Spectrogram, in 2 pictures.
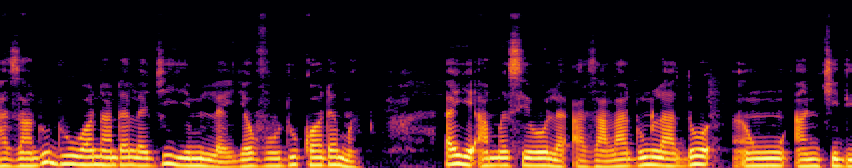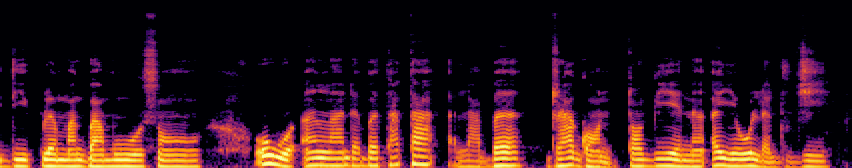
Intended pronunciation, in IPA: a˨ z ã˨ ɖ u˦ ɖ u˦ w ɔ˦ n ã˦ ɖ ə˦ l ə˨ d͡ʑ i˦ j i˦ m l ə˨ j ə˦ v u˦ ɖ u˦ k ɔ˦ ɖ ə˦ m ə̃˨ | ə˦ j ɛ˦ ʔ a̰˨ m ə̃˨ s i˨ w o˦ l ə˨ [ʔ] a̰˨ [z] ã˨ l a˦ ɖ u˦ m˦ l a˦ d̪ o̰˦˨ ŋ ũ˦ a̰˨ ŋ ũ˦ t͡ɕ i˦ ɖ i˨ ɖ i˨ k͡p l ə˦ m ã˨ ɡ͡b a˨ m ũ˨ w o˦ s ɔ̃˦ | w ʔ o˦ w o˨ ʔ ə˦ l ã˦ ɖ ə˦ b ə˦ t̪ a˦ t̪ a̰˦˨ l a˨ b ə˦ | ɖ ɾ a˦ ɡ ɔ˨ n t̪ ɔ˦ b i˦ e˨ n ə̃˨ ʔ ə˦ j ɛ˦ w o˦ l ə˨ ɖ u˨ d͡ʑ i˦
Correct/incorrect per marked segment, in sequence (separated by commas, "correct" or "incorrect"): correct, correct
